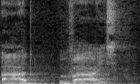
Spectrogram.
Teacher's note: So advice is stressed in the second syllable, which is the vice.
